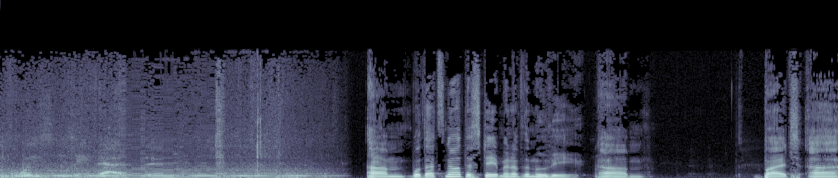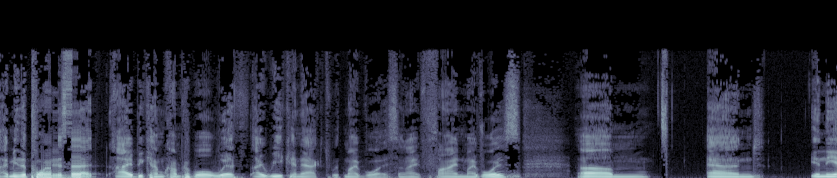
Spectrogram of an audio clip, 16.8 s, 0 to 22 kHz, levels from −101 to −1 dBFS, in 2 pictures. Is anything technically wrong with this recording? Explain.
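Yes. Robotic sound from repeated short buffers at 1.22–2.19 s and 8.79–9.33 s: a rigid 66.8 Hz buzz, likely from a 15 ms slice looped over most of the missing audio, shows as evenly spaced harmonic stripes on a spectrogram and a repeating waveform.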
